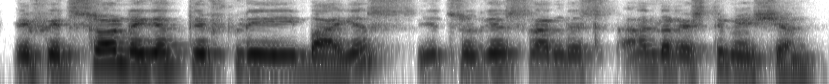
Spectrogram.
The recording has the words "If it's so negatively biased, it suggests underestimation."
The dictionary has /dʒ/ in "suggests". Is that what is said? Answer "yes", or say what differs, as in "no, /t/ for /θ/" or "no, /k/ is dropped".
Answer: no, /dʒ/ is dropped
